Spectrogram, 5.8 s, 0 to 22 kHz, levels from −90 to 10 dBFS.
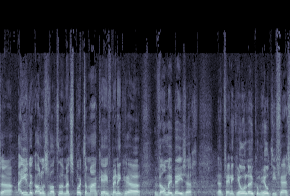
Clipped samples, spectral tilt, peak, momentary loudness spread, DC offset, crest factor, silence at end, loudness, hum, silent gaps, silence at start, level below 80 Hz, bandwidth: under 0.1%; -4.5 dB/octave; 0 dBFS; 6 LU; under 0.1%; 12 dB; 0 s; -12 LUFS; none; none; 0 s; -60 dBFS; 18 kHz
